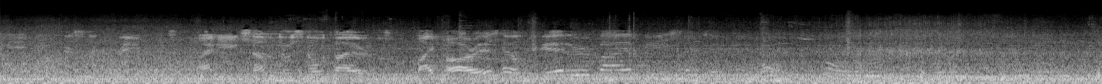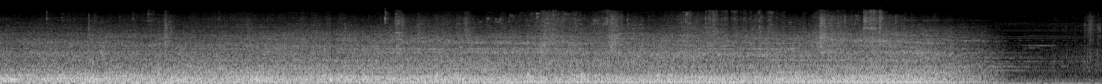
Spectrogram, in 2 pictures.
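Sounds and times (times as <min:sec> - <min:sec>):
train cars rumbling past: 0:00.0 - 0:22.0
wheels clicking over rail joints: 0:07.5 - 0:20.1.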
